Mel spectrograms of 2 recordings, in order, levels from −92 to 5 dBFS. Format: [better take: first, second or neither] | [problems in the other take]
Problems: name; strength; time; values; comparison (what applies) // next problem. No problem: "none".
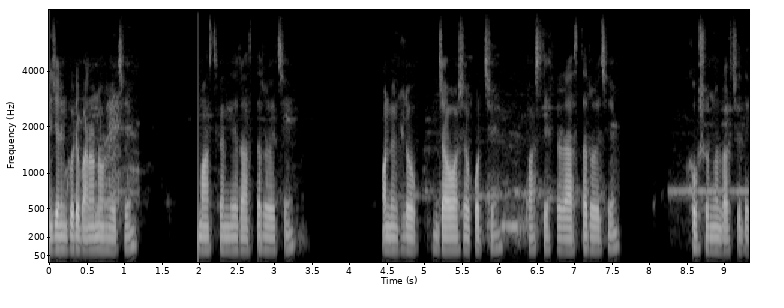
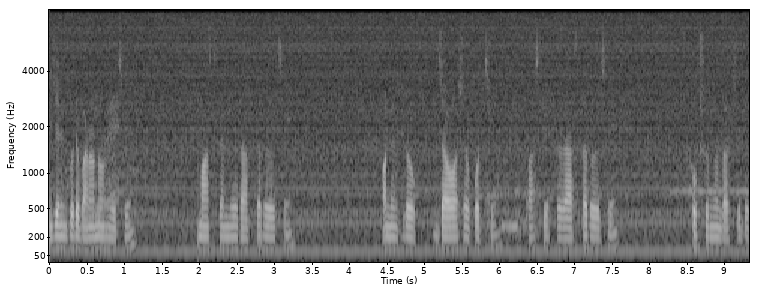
first | background sound (Car); 12 dB below the speech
